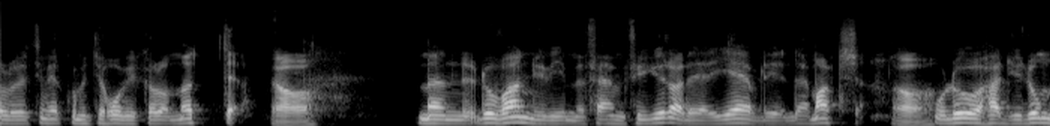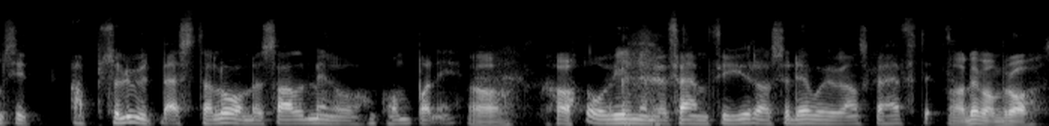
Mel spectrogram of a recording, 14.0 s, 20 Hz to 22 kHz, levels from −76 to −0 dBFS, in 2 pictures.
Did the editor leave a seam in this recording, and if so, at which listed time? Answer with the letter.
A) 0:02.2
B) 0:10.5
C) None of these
B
